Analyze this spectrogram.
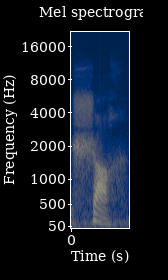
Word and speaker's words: sheikh: Now, they have holy orders, they have religious professionals, sheikhs, they pronounce it shah, and that's going to become important to us.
